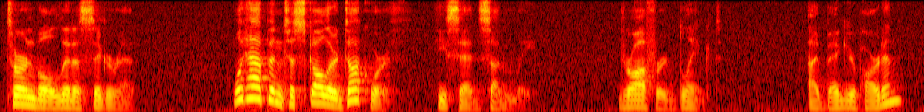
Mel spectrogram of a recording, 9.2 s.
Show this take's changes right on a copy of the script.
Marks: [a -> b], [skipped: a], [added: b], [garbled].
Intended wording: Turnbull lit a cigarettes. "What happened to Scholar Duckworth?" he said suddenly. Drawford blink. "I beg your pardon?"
Turnbull lit a [cigarettes. -> cigarette] "What happened to Scholar Duckworth?" he said suddenly. Drawford [blink. -> blinked] "I beg your pardon?"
